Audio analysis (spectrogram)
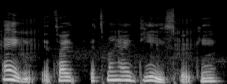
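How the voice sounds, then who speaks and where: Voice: medium pitch, expressive, moderate pace, warm tone, a little hiss or hum, pitched above the performer's own voice, natural voice. A podfic reader voicing Green Lantern, a cocky young man who wisecracks flippantly. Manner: flippant, joking. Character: cocky wisecracking young male space cop.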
